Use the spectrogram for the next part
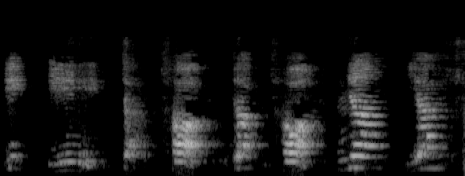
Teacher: ಅಂಗಳಿನ ಮುಂಭಾಗ ವಿನ ಸಹಾಯದಿಂದ ಹುಟ್ಟುವುದರಿಂದ ಇದನ್ನು ತಾಲವ್ಯ ಎನ್ನುವರು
